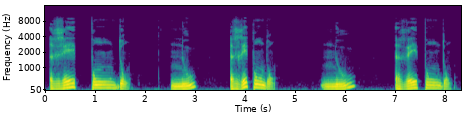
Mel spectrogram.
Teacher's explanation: Don't pronounce the final S.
